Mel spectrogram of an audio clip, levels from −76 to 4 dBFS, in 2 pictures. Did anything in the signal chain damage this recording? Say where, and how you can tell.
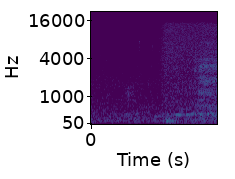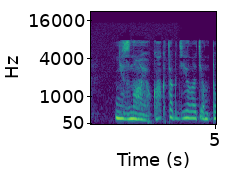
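Yes. The damage happened at reception, in a hybrid radio tuner. At 1.29 s this speech clip cross-fades over about 0.19 s into a hissier version of itself, and it fades back at 4.42 s. The level dips by about 1 dB, and the hiss sits roughly 30 dB below the speech. This is digital radio blending to analogue. The receiver lost the digital stream and fell back to the station's FM broadcast, then returned once the digital signal recovered.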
